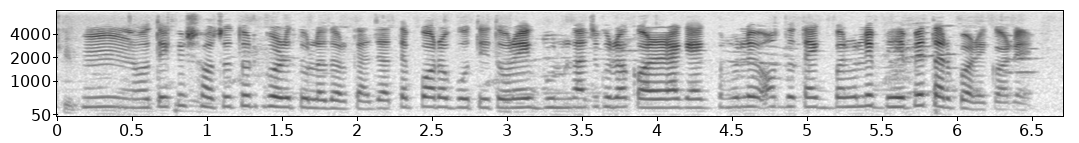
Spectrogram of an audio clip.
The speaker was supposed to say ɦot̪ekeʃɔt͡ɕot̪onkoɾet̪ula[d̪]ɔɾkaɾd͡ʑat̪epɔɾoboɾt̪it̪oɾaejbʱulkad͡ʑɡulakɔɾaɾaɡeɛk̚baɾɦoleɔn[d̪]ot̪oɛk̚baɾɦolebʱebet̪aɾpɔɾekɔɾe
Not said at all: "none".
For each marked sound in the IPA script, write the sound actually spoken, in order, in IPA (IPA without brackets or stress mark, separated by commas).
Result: d̪, t̪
